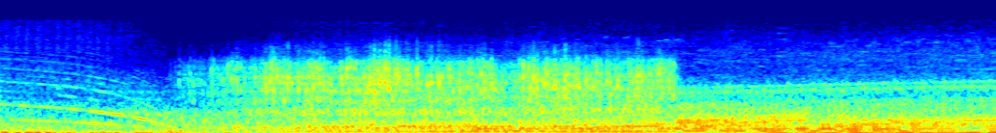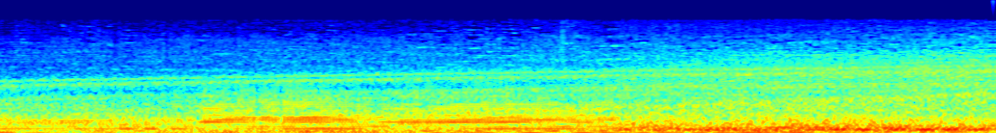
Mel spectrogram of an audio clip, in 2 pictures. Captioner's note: roar of planes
